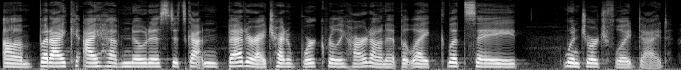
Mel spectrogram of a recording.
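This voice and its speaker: A woman's voice: medium pitch, steady tone, normal speed, gravelly, clear, resonant tone, dry recording, studio quality. A woman hosting a podcast, talking casually and candidly in a rambling way sprinkled with "like". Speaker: podcast host. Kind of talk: casual personal chat.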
